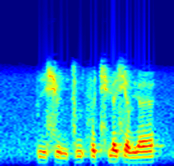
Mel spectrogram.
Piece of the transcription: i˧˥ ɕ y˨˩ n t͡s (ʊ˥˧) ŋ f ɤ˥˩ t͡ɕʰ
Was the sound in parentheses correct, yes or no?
yes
